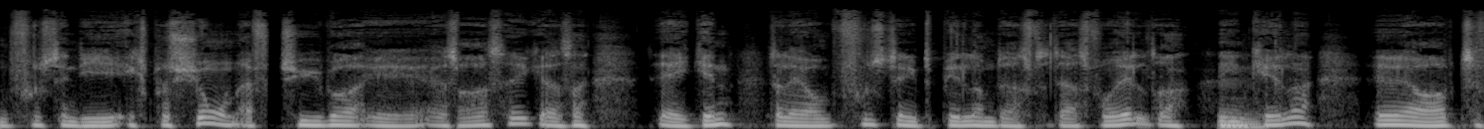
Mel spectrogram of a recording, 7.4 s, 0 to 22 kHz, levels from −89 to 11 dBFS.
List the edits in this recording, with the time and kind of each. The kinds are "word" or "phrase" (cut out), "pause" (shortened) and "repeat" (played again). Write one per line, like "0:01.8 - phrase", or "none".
0:01.3 - word
0:01.8 - word
0:02.3 - word
0:03.8 - word
0:04.6 - word
0:05.2 - word
0:06.1 - word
